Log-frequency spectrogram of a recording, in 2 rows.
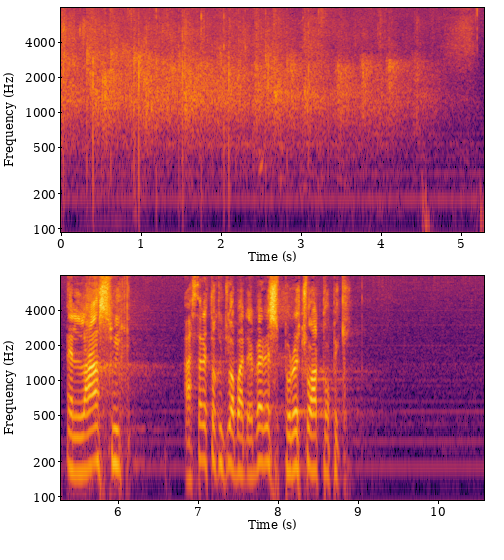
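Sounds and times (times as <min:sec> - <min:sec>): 
church congregation applauding: 0:00.0 - 0:05.0
speech: 0:05.4 - 0:06.2, 0:06.8 - 0:09.0.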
